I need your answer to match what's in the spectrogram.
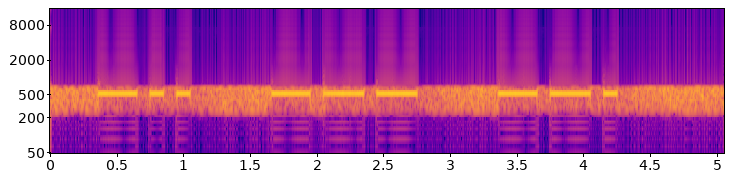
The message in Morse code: DOG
